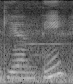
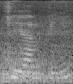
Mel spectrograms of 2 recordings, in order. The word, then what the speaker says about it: Giyanti: Dalam pelafalan Belanda, ia tersebut sebagai Giyanti.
